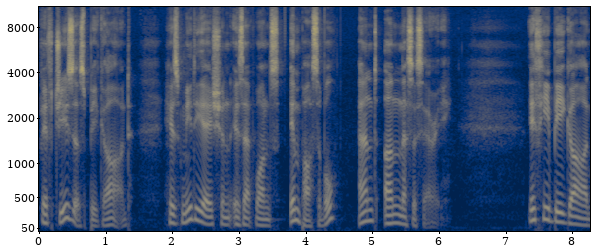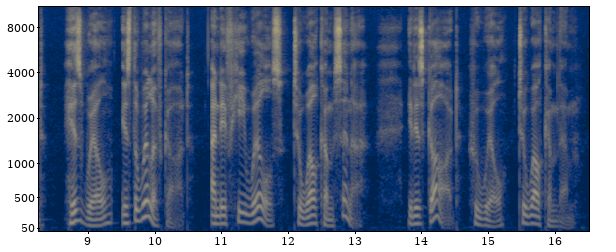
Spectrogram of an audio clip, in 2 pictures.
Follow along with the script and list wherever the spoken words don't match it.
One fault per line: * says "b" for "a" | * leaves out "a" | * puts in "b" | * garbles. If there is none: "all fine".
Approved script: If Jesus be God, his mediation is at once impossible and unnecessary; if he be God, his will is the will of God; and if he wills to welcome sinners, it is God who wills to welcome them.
* says "sinner" for "sinners"
* says "will" for "wills"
